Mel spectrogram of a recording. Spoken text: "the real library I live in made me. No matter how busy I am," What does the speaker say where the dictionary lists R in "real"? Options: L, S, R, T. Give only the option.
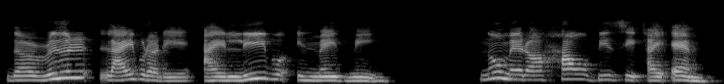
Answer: R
